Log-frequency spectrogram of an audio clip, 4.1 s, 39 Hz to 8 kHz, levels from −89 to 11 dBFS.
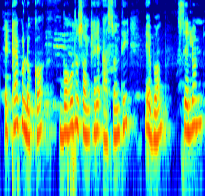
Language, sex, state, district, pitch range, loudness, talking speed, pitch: Odia, female, Odisha, Khordha, 215-265 Hz, -15 LUFS, 115 wpm, 235 Hz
